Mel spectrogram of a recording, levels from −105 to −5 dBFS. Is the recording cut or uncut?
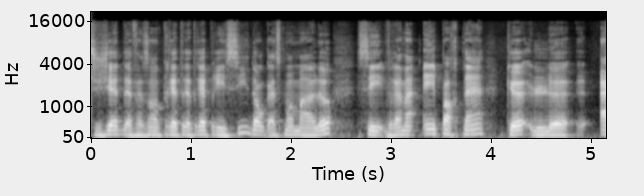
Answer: uncut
